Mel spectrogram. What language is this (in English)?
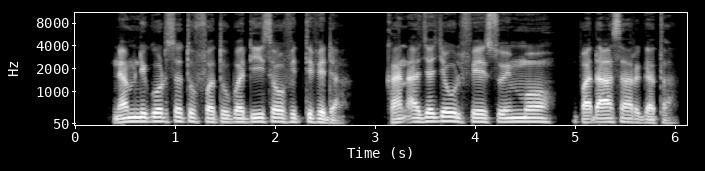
Oromo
